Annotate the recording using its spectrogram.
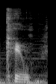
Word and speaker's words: Khil: Edward Kill with, I think, should I say his name, K-H-I-L, Kill, with this song, I Am Glad Because I Am Finally Returning Back Home.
